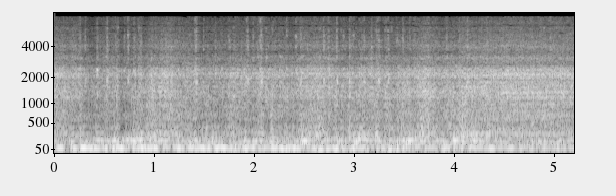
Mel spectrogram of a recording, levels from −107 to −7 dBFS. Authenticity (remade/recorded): remade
